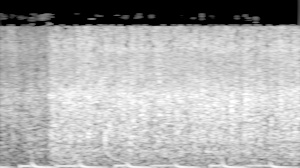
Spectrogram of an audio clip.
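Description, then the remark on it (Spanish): A burst of applause kicks in abruptly and holds steady, a dense wash of clapping with no voices, layered over a low, regular thumping pulse. “Aplausos, diría Memo Ríos.”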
